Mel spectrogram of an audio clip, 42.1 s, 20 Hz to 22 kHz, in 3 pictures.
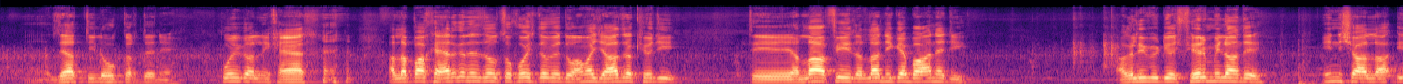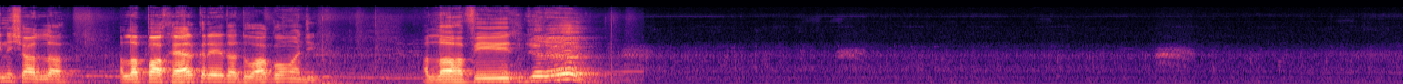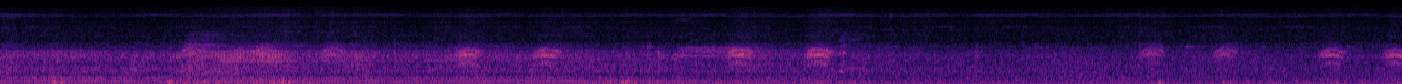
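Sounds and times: crows cawing faintly: 0.0 - 20.6, 21.3 - 23.6, 24.6 - 26.8, 29.4 - 37.0, 39.4 - 42.0.

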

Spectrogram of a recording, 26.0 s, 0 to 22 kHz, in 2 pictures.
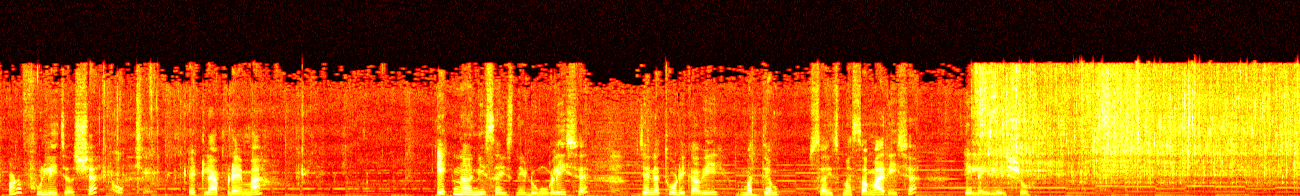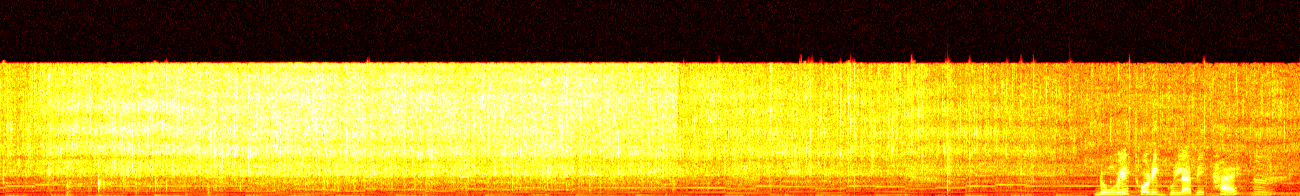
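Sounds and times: onion sizzling in hot oil: 9.7 - 26.0.

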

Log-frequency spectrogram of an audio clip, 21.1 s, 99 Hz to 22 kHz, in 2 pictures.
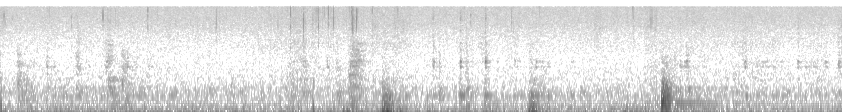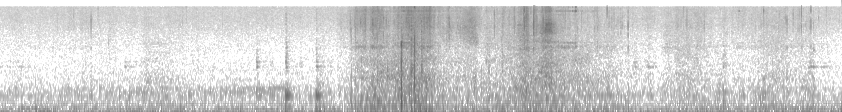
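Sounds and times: steady low hum: 0.0 - 21.0
rustling: 8.6 - 21.0
brush stroking paint on canvas: 14.8 - 21.0.

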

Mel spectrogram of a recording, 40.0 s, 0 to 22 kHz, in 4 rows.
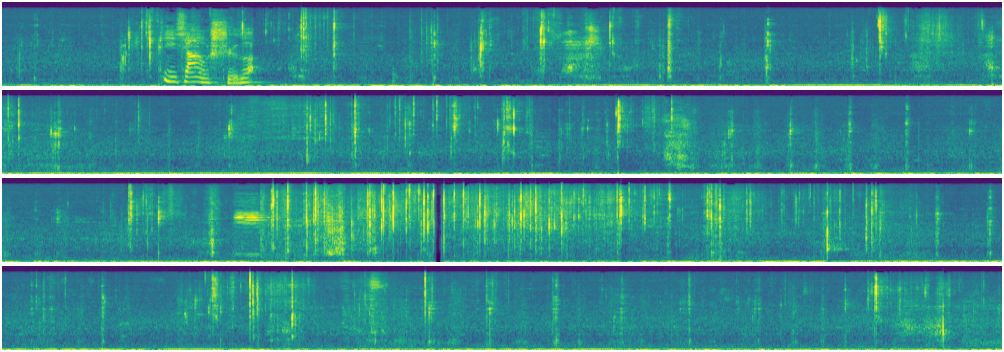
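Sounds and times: steady low hum: 0.0 - 40.0
biting and chewing cake: 2.6 - 40.0
plastic wrapper tearing: 12.8 - 14.7, 22.6 - 28.8.

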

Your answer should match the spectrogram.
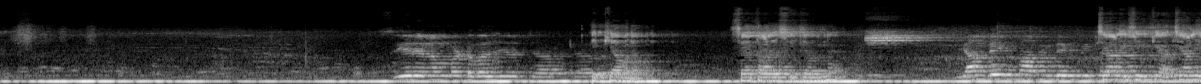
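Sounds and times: loud low hum: 0.0 - 12.0.

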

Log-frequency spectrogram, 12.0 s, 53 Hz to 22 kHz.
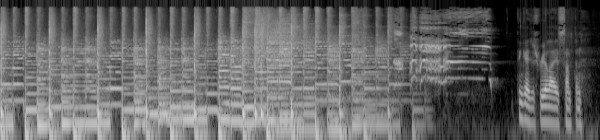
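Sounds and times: music with steady beat: 0.0 - 8.2
rooster crowing: 7.8 - 10.1.

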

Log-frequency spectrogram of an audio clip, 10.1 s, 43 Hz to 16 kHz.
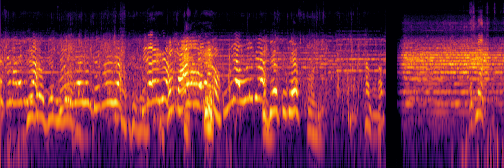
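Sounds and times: young men calling out: 0.0 - 6.4.

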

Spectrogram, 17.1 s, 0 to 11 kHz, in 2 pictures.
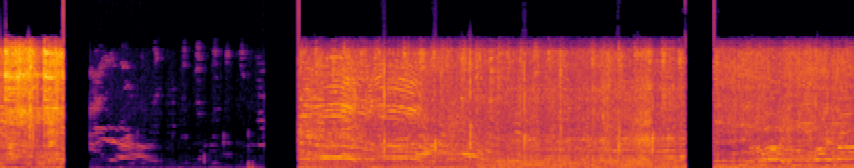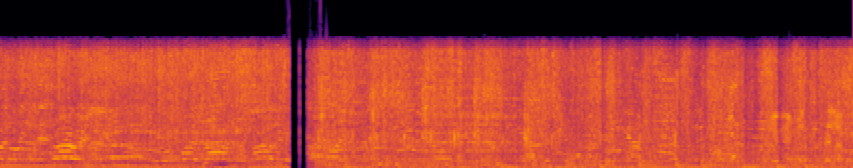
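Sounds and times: crowd shouting and calling: 3.0 - 17.0.

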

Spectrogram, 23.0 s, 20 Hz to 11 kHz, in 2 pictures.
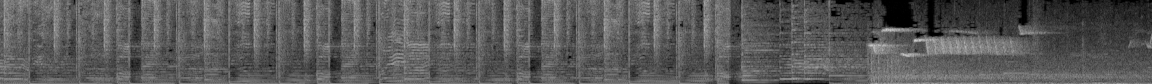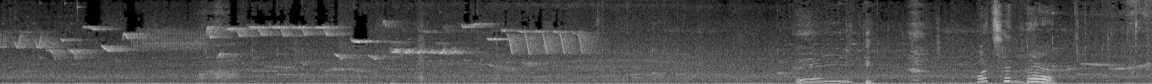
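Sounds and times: background music: 0.0 - 23.0
steady low rumble: 8.7 - 23.0
songbirds trilling: 13.6 - 17.6.

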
